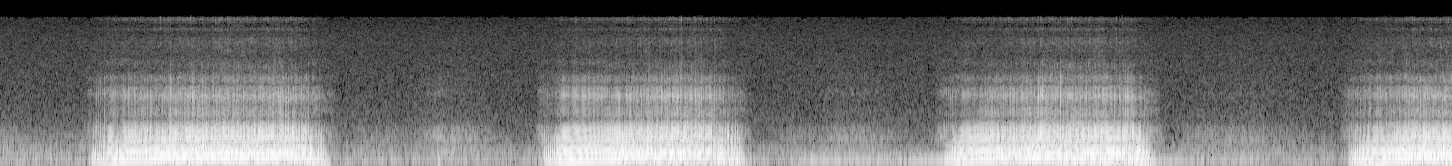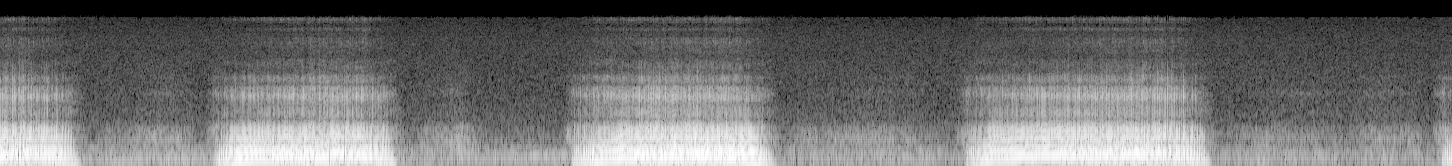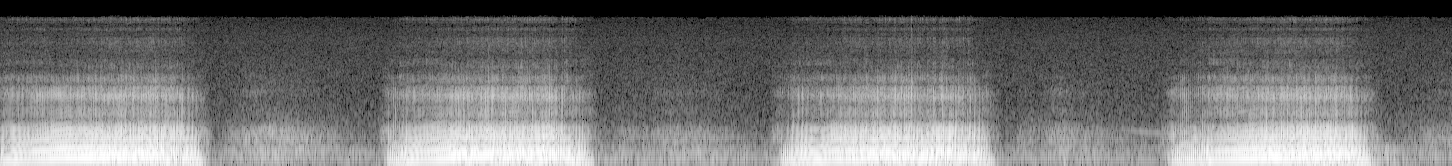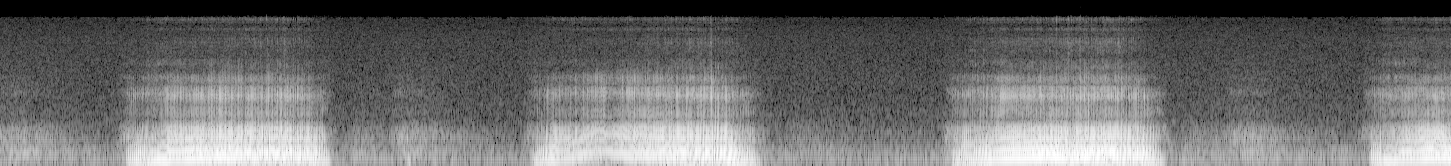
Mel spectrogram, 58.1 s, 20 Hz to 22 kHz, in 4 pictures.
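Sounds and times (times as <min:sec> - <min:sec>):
woman snoring loudly: 0:00.9 - 0:03.4, 0:05.4 - 0:07.5, 0:09.4 - 0:11.6, 0:13.4 - 0:15.4, 0:16.6 - 0:18.5, 0:20.2 - 0:22.3, 0:24.2 - 0:26.7, 0:28.9 - 0:31.2, 0:32.9 - 0:35.0, 0:36.8 - 0:39.0, 0:40.7 - 0:42.8, 0:44.8 - 0:46.9, 0:48.9 - 0:51.2, 0:53.0 - 0:55.2, 0:57.2 - 0:58.0.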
